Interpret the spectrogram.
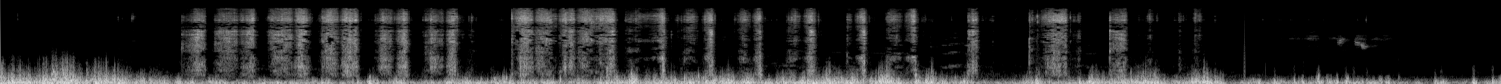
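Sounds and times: metal spatula scraping a pan: 1.8s - 12.0s.

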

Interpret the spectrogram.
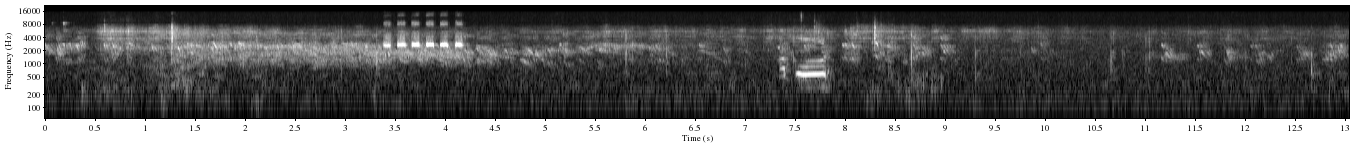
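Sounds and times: dry grass rustling: 0.0s - 13.0s
bird high chirps: 1.3s - 10.0s.

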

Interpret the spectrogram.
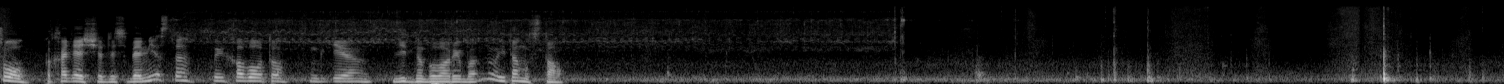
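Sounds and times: fishing reel whirring: 1.6s - 9.2s.

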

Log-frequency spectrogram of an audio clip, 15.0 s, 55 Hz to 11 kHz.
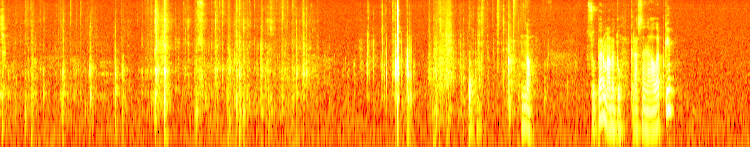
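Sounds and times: cardboard box rustling and scraping: 8.6s - 9.8s.

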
